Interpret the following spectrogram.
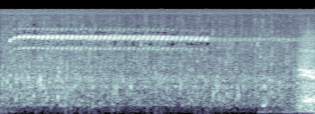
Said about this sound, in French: Contrairement aux appels en ultrasons des chauves-souris, des cétacés à dents et des souris, les chants des grenouilles des torrents ont aussi une composante qui nous est audible.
